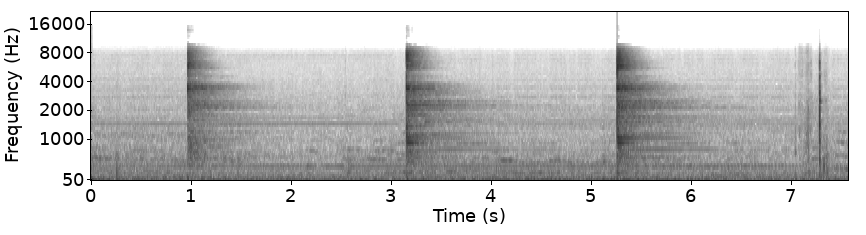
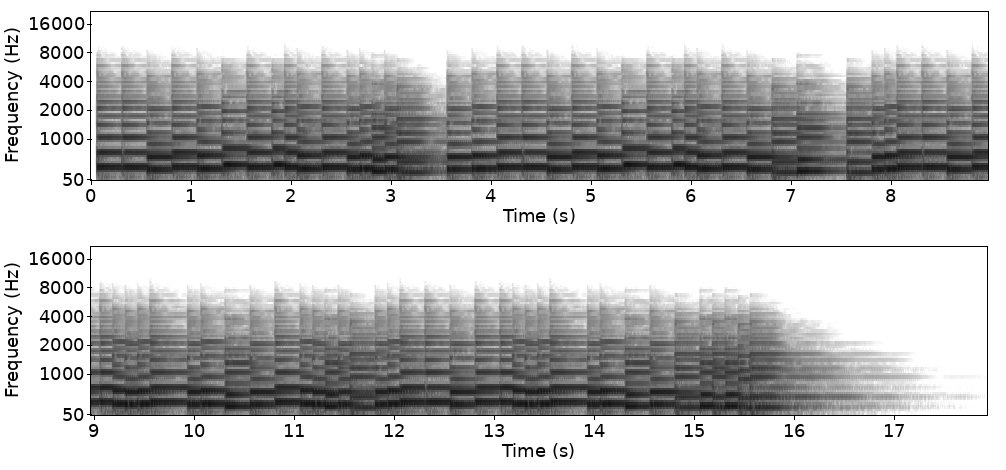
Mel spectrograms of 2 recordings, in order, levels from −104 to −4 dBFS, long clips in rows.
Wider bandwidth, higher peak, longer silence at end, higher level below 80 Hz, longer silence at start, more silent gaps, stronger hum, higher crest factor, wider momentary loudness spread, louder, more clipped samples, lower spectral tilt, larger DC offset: first, 10 kHz vs 6.2 kHz; about the same, 0 dBFS vs -2 dBFS; second, 0 s vs 1.75 s; first, -44 dBFS vs -54 dBFS; about the same, 0 s vs 0.05 s; neither; neither; first, 32 dB vs 14 dB; first, 26 LU vs 4 LU; second, -23 LUFS vs -17 LUFS; neither; second, 0 dB/octave vs -8 dB/octave; neither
